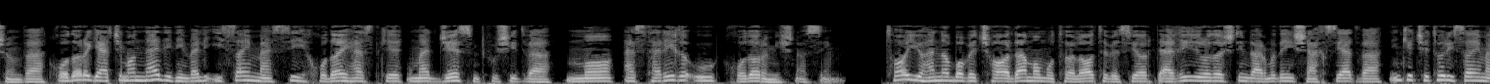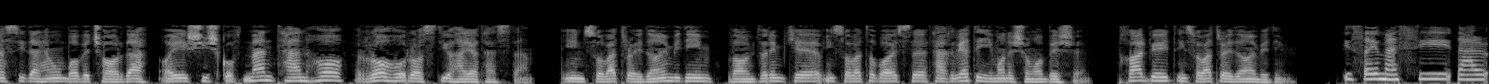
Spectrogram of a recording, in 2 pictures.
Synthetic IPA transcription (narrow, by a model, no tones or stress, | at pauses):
ʃunvæxo̞d̪ɒːɾɔɟæɾt͡ʃʰemɒːnæd̪iːd̪iːmvæliːʔiːsɒːjemæsiːhxo̞d̪ɒːiːɦæst̪cʰe̞uːmæd̪̚d͡ʒe̞smpʰuːʃiːd̪væmɒːæz̥t̪ʰæɾiːɣe̞ʔuːxod̪ɒːɾomiːʃnɒ̰ːsḭːm | t̪ʰɒːjoɦænːɒːbɒːbe̞t͡ʃʰɒːɾd̪æhmɒːmot̪ʰɒːleɒːt̪ʰe̞be̞sjɒːɾd̪æɣiːɣiːɾod̪ɒːʃt̪iːmd̪æɾmoɾed̪eiːnʃæxsijæt̪væiŋcʰe̞t͡ʃʰe̞t̪ʰoɾiːsɒːjemæsiːhd̪æɾɦæmunbɒːbe̞t͡ʃʰɒːɾd̪æhʔɒ̰ːjejʃiːʃɡ̥o̞ft̪mænt̪ʰænɦɒːrɒːɦoɾɒːst̪iːjo̞ɦæjɒːt̪ʰhæst̪æ̰m | ʔinsohbæt̪ʰɾɔe̞d̪ɒːmemid̪iːmvæomiːd̪vɒːɾiːmcʰe̞ḭnso̞hbæt̪ʰɾɔːbɒːje̞set̪ʰæɣvijæt̪ʰeiːmɒːne̞ʃo̞mɒːbe̞ʃḛ | xɒːhæɾbijɒjiːd̪iːnso̞hbæt̪ɾɔe̞d̪ɒːme̞be̞d̪ḭːm | iːsɒːjemæsiːd̪̥æɾ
